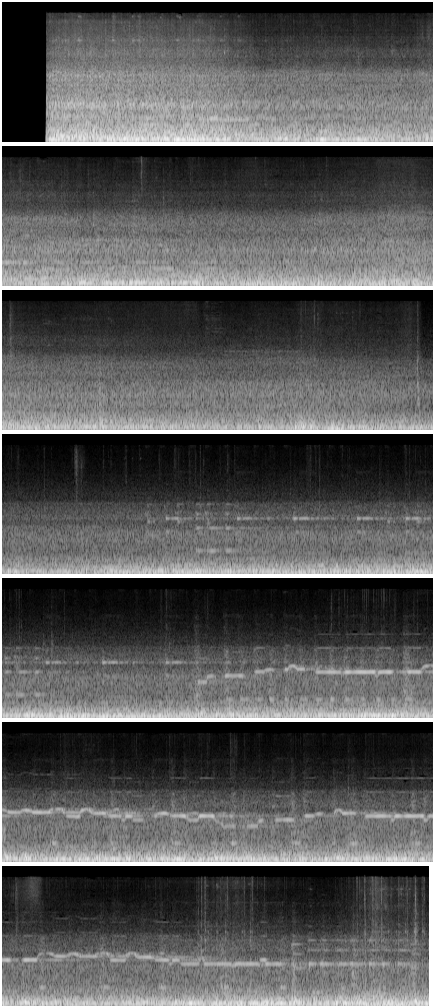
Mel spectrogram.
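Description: Cabin noise of a Mahindra Bolero driving along a highway: a steady low rumble of the diesel engine and tyres on the road. From about halfway in, faint music with a wavering melody is heard over it.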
